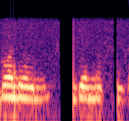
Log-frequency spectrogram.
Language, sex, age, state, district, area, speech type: Bengali, male, 45-60, West Bengal, South 24 Parganas, rural, conversation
